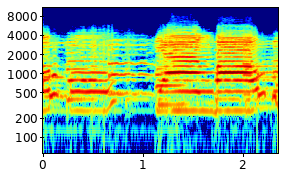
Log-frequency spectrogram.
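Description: Cải lương (Vietnamese reformed opera) music: a voice holding and bending long sung notes over instrumental accompaniment, between two lyric phrases.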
